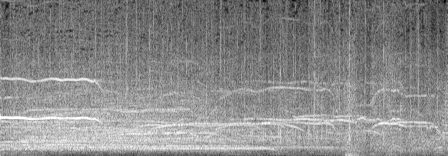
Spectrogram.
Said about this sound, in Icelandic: gefum henni gott klapp.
